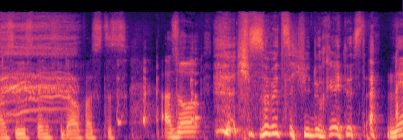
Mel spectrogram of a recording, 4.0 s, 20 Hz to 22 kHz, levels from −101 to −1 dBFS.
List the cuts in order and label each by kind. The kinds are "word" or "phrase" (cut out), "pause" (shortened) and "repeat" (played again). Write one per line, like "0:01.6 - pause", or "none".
0:02.5 - word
